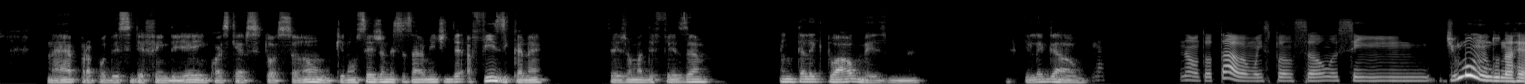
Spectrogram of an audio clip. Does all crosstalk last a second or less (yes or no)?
yes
